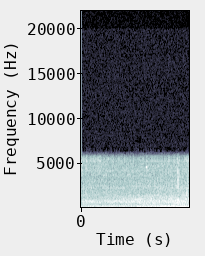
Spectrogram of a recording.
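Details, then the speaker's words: Xbox 360 disc drive after fixing laser grinding, with a paper spacer added under the re-glued magnet: soft steady whir while spinning and reading a game disc, no scraping or grinding. "see there's no scratching noises or anything the screen says that it's reading and there you go it's going to play the"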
